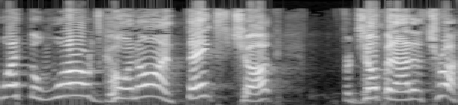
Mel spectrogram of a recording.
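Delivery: put-on angry voice. Retelling reacting to chuck jumping from the moving truck: retelling being mad. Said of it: "And I'm mad".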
